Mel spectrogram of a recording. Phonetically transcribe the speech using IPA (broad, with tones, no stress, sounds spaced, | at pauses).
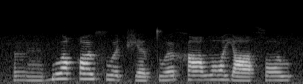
v æ̤˨ b o˦ qʷ œ˦ sʷ œ˧ t͡ʃ ɛ˨ tʷ œ˨˦ x ɑ˦ ðˤ ʉ˦ j ɑ˧ sˤ u˦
